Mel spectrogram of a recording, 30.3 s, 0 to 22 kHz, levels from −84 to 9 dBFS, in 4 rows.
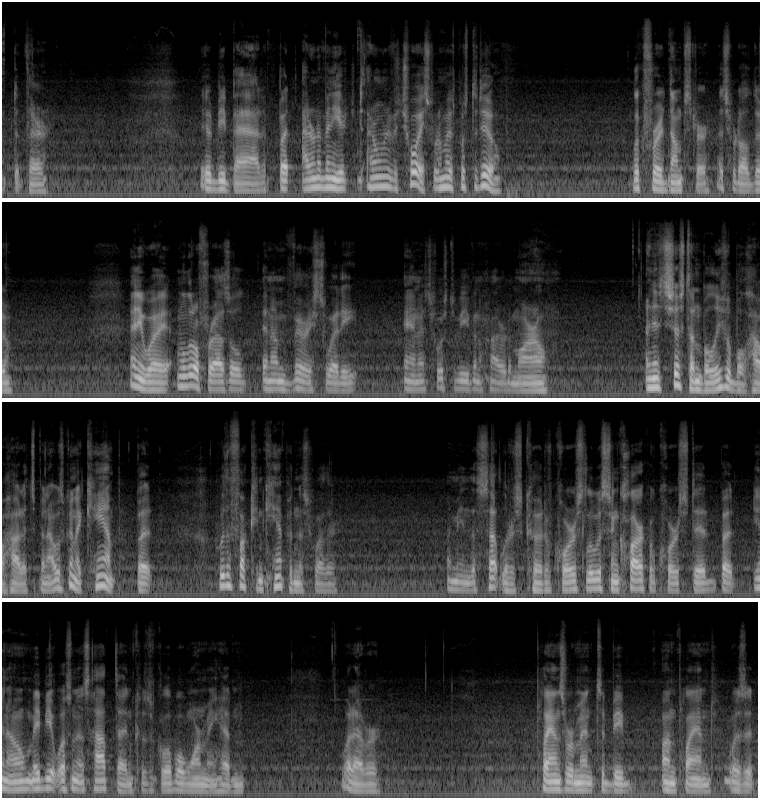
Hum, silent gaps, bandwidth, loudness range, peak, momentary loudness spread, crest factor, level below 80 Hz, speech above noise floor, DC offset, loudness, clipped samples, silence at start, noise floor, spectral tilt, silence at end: none; none; 16 kHz; 5 LU; -2 dBFS; 13 LU; 22 dB; -52 dBFS; 24 dB; under 0.1%; -24 LUFS; under 0.1%; 0 s; -47 dBFS; -6 dB/octave; 0 s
